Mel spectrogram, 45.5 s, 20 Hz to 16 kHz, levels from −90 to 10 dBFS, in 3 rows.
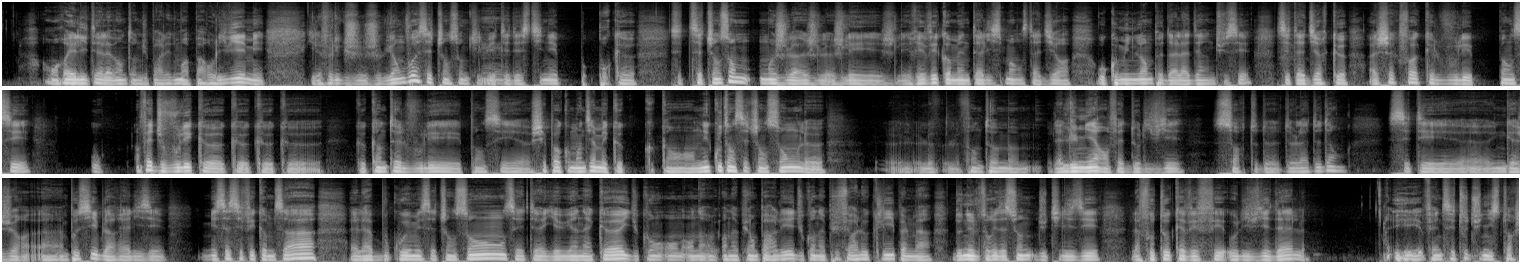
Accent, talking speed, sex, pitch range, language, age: French, 215 wpm, male, 95-115 Hz, French, 40-59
